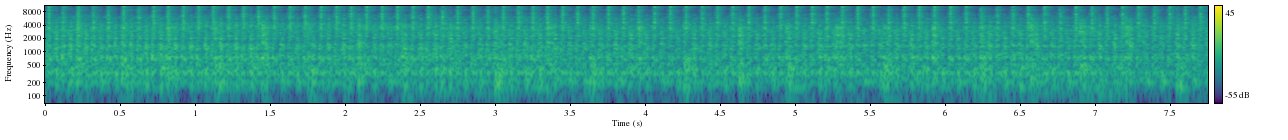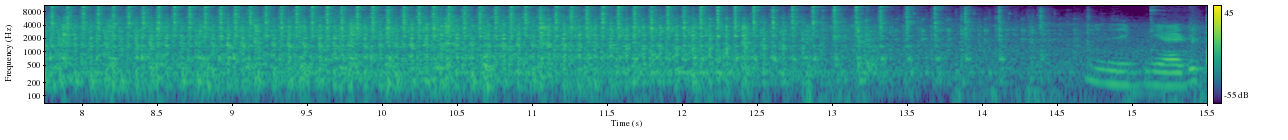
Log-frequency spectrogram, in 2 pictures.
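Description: Sewing machine running a straight stitch, a fast continuous mechanical clatter held for many seconds close up, then slowing and stopping in stuttering bursts at the end.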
